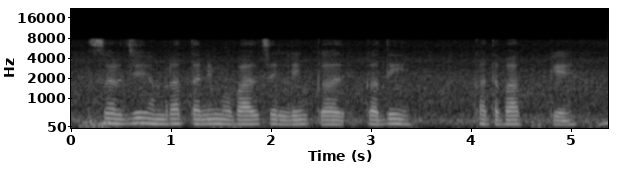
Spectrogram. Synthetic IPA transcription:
səɾd͡ʒiɦəmɾat̪ənimoːbaːɪlselɪ̃ŋkː | əd̪ĩ | kʰət̪bake

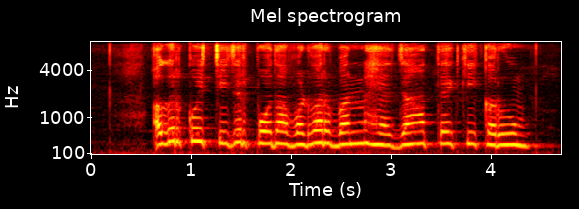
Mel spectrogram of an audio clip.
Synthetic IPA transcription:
ə̰ɡəɾkoːit͡ʃiːd͡ʒəɾpoːd̪aʋɐɽʋəɾbənɦɛd͡ʒãt̪eːkikəɾuːm

